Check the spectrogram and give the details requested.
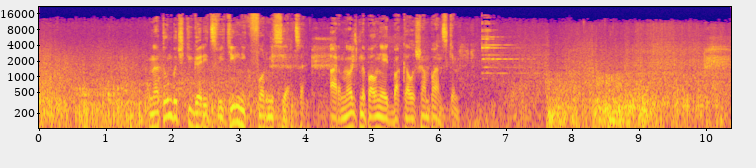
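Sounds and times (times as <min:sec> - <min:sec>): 
deep rolling thunder in a thunderstorm: 0:00.0 - 0:04.2, 0:06.6 - 0:10.3
steady rain-like hiss: 0:00.0 - 0:10.3
speech: 0:01.7 - 0:06.5.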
